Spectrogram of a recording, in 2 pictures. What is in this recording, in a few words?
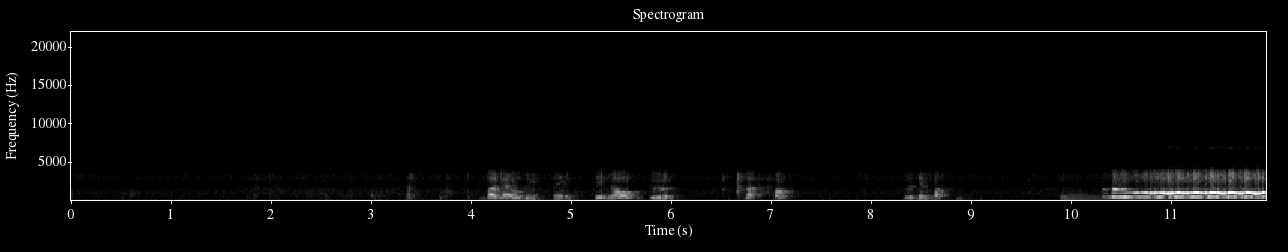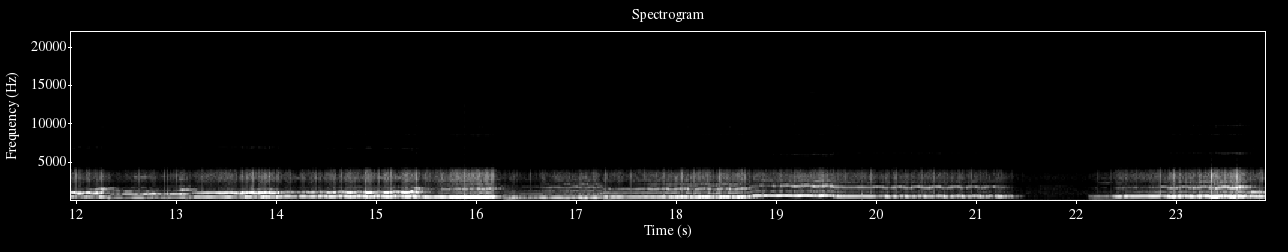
Tenor; bogoroditse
